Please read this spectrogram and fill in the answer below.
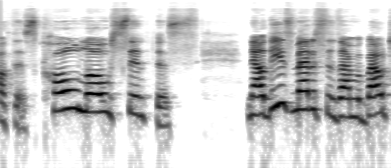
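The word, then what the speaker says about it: colocynthis: these medicines are pronounced so it's Colo synthesis and the way it's spelled see o l o cy n th is Cola synthesis it is an excellent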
